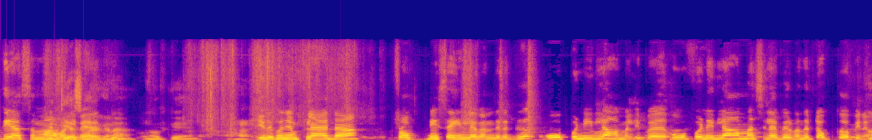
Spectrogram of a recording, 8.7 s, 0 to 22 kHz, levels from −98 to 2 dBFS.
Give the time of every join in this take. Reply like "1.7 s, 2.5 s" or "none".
none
